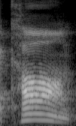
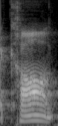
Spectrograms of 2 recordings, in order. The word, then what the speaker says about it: can't: I can't talk now. Ni se nota, ni se aprecia el T. Ni lo pronuncio. Vamos. Es decir, se junta aquí con el T. I can talk now. I can't talk now.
